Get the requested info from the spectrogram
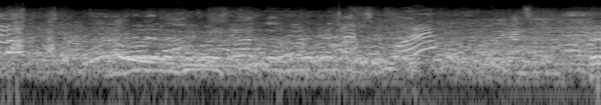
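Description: Chatter of many young voices talking over one another in a crowd of school students, with one voice rising sharply a little before three seconds in.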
